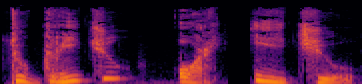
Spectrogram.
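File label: Hello, Khajiit female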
